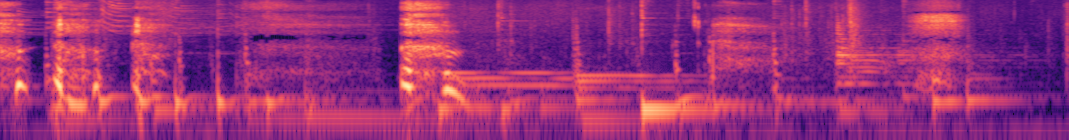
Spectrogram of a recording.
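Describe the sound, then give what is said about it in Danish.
A woman smoking a cigarette coughs several times in uneven bursts, moderately loud, with raspy throat-clearing sounds in between and no speech. “Fortsætter hun gennem røgen og klør sig på det blottede lov og hoster.”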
